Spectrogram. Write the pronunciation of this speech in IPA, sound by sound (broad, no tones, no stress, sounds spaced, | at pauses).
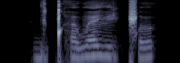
ɡ ɪ ǃʰ ɐ w ɛ lʲ ø ǁ ʊ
